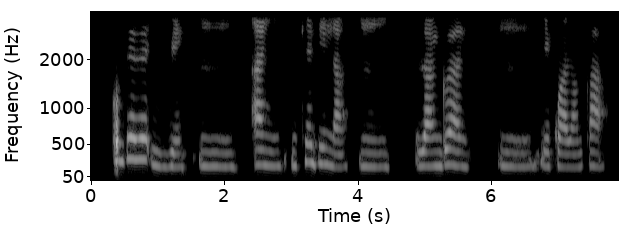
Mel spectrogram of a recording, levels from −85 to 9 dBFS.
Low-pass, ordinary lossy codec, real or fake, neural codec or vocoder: 3.6 kHz; none; fake; codec, 24 kHz, 1.2 kbps, DualCodec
